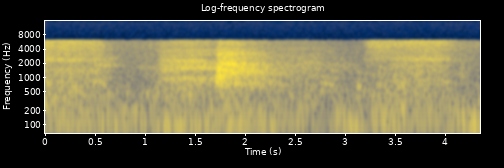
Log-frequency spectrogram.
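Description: A raspy snort cuts through a few slow, noisy deep breaths, one harsh snoring burst standing out between softer inhales and exhales.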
